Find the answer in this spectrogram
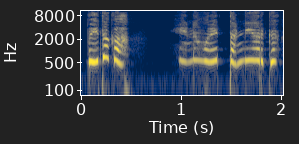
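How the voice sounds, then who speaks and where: Woman doing a panicky but bossy cartoon girl, squeaky high, hurries everyone. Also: little pitch movement, a little fast, no echo, clean studio sound. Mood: urgent. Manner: urgent, commanding. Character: alarmed young woman, bossy in a crisis. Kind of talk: cartoon voice acting.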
